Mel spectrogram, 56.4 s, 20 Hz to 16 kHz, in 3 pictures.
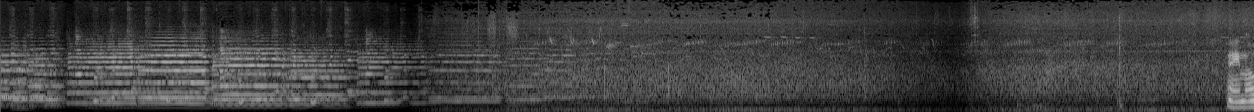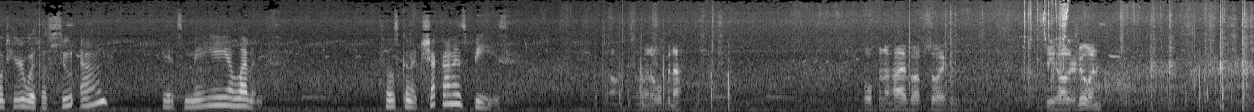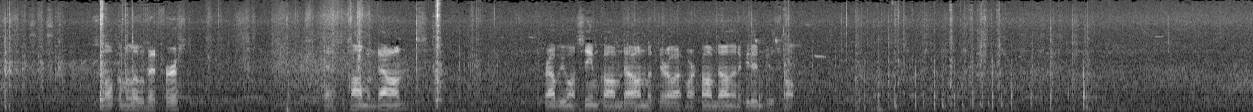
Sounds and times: Speech: 27.9 - 29.0, 34.4 - 35.4.

